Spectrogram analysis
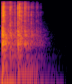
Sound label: office scissors small drop on table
